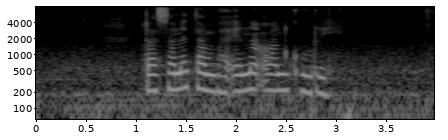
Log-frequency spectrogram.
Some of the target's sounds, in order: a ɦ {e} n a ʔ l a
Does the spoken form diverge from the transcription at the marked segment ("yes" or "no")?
no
